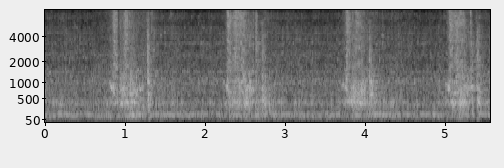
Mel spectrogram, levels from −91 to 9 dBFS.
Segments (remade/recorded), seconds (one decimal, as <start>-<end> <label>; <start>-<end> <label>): 0.0-0.6 remade; 0.6-1.3 recorded; 1.3-5.6 remade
